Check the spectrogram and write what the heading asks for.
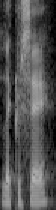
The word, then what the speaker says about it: Le Creuset: so I had got some like rosette stuff Le Creuset is how you say it um and I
